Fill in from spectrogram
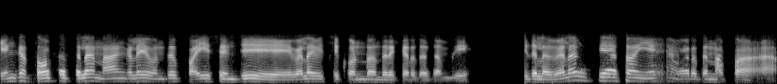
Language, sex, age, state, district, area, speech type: Tamil, male, 45-60, Tamil Nadu, Pudukkottai, rural, conversation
